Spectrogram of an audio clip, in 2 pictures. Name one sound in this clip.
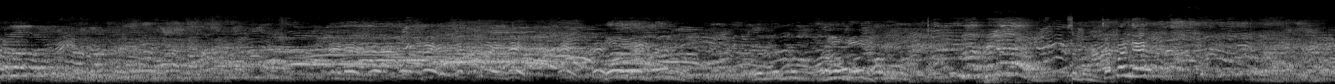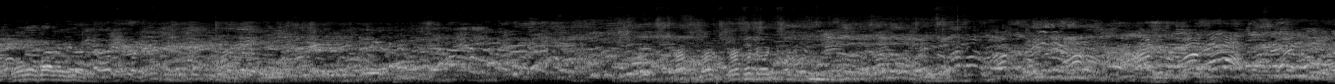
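Young girls laugh and squeal.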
